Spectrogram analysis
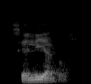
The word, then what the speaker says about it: celíacos: los colocamos por acá los celíacos con acento en la y celíacos hertz y esto vamos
